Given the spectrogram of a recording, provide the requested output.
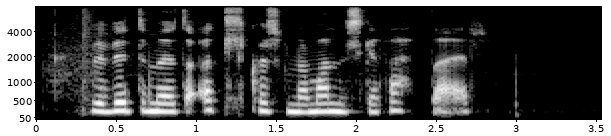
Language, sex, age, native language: Icelandic, female, 18-19, Icelandic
